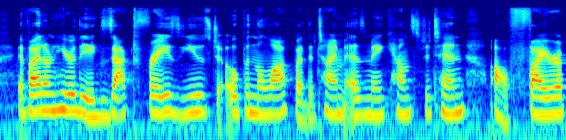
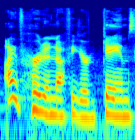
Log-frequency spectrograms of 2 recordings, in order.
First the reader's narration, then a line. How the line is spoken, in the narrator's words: Count Olaf roared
